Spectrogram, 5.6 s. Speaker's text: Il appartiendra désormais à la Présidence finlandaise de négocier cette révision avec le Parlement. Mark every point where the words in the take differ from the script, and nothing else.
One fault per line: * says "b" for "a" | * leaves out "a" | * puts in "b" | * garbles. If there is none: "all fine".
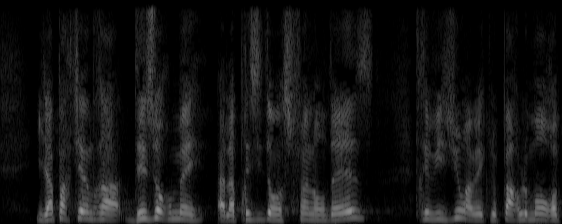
* leaves out "de négocier cette"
